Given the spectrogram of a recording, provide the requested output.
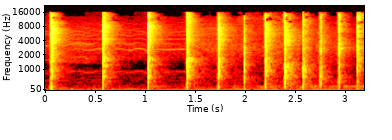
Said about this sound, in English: Thank you for clapping. It took me a while to get through it, but, you know, it was a feat. Is that why you're clapping, I think, maybe? No, you said to either say something or applause at the end. I chose to applause at the end.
